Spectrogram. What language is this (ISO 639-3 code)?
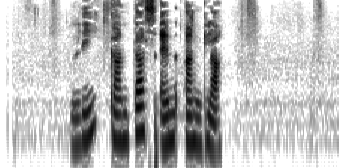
epo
